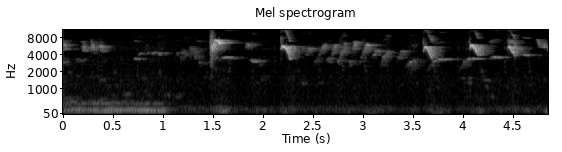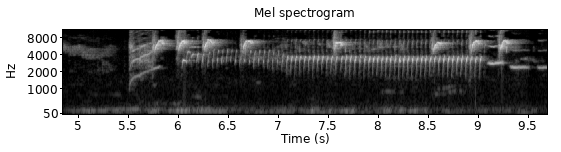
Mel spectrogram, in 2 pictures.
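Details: Canary singing to encourage young canaries to roll: scattered sharp chirps over a low hum, then descending whistled sweeps and a long, steady buzzy rolling trill punctuated by bright notes.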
